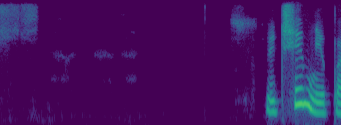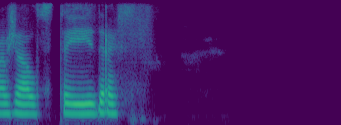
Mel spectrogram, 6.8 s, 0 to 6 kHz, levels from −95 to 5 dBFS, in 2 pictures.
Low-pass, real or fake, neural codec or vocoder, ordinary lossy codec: 5.4 kHz; fake; codec, 16 kHz, 1 kbps, FunCodec, trained on LibriTTS, 50 frames a second; Opus, 24 kbps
